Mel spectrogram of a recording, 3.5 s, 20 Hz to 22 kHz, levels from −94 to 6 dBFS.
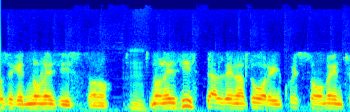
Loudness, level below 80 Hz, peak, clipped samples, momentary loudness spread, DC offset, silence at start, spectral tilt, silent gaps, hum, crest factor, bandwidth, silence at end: -21 LUFS; -56 dBFS; -4 dBFS; under 0.1%; 7 LU; under 0.1%; 0 s; -8.5 dB/octave; none; none; 16 dB; 7.8 kHz; 0 s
